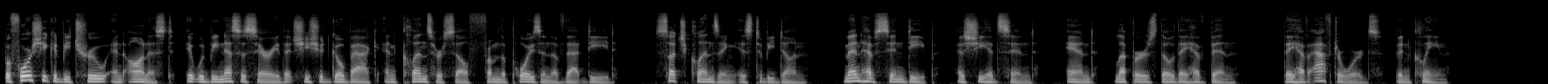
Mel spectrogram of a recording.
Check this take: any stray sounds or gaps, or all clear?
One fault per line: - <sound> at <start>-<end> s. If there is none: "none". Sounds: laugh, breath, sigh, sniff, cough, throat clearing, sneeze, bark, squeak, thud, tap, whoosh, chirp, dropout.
none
